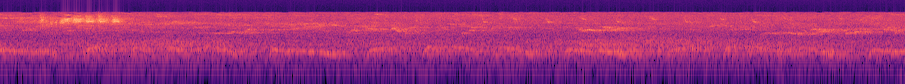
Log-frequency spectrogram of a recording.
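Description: Bird calls in a forest ambience: low calls that rise and fall, repeated about once a second, with higher calls over them and a quick run of high notes about a second in, all over a steady background hiss.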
